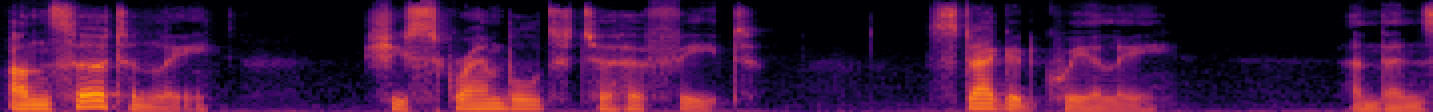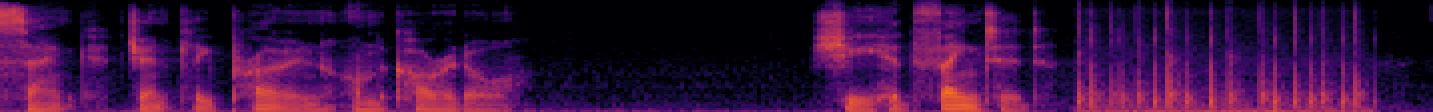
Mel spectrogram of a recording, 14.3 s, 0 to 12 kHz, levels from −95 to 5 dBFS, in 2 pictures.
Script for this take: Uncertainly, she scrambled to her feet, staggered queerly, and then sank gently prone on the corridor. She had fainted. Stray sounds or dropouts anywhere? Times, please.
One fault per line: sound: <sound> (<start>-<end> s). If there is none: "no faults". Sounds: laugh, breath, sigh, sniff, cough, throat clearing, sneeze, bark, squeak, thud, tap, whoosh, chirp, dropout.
sound: tap (12.5-14.1 s)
